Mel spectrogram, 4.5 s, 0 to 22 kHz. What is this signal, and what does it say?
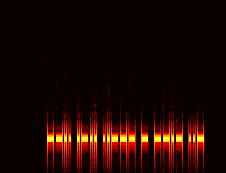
Morse code, heard as a keyed tone, about 28 wpm, 700 Hz. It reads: ZL2TQU
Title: DXCC-100 Call Signs - 6 Characters - Repeated 2x - 28wpm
